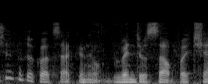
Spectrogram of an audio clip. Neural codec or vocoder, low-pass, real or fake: codec, 16 kHz, 1.1 kbps, Voila-Tokenizer; 7.2 kHz; fake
